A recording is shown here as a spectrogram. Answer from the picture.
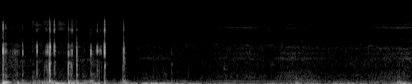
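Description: A quick run of sharp taps and splashy clicks in the first second or so, as a trout thrashes in a landing net and the net and gear are handled. After that there is a quieter, low rustle of handling.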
